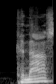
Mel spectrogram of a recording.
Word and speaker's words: cannot: 嘴角咧到极限 cannot 的 T 不发音，这叫略音 cannot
